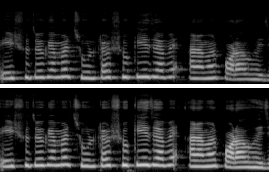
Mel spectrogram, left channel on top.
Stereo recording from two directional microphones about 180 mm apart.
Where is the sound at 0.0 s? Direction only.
20° right (ahead or behind).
